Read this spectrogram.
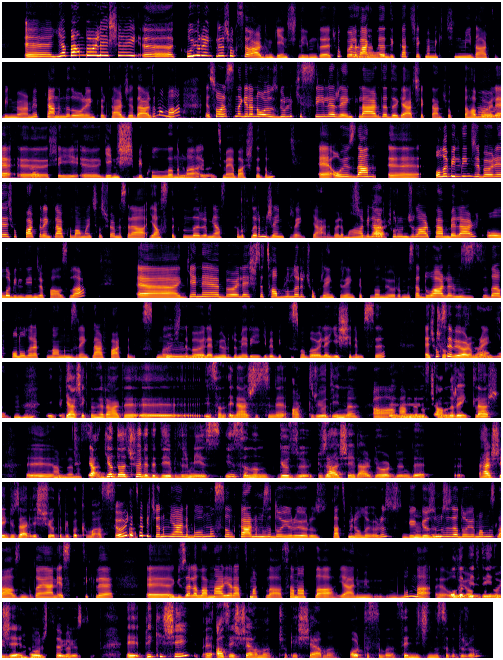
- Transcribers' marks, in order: other background noise; tapping
- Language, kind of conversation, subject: Turkish, podcast, Küçük bir evi daha ferah hissettirmek için neler yaparsın?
